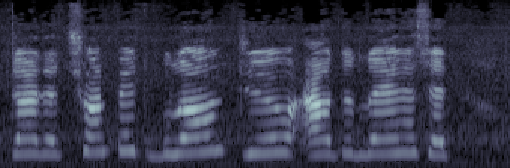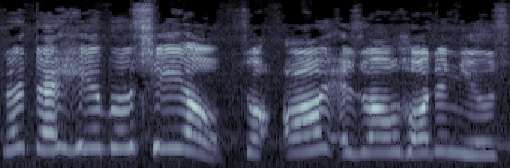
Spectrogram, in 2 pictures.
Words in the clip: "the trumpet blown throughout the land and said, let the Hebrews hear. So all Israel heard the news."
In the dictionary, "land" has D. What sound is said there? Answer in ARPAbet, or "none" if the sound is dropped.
none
